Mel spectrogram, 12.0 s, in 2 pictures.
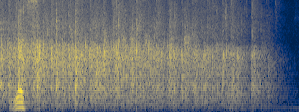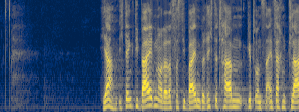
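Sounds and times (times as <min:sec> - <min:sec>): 
audience applause: 0:00.0 - 0:05.6
speech: 0:00.2 - 0:00.8, 0:08.0 - 0:11.9.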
